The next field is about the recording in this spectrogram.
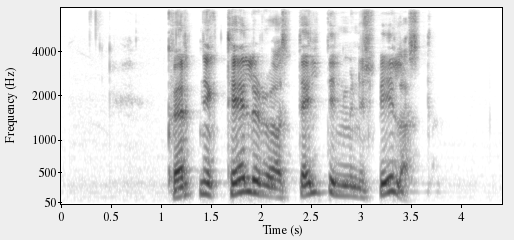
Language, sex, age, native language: Icelandic, male, 50-59, Icelandic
